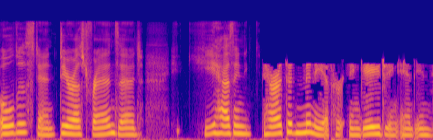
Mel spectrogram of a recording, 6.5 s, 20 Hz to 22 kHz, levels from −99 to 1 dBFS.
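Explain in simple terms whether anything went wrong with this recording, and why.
Yes: at 3.93 s the adaptive stream switched to a lower bitrate because the connection slowed, so the speech suddenly turns dull, losing everything above 3.8 kHz, without any gap.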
